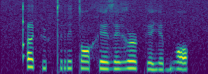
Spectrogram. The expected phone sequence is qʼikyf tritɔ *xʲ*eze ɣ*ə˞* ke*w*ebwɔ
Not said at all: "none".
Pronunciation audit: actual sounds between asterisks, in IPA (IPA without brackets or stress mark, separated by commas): x, ə˞, j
